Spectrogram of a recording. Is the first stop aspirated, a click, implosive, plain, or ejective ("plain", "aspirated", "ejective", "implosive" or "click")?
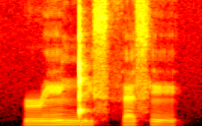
click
